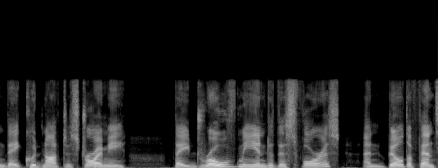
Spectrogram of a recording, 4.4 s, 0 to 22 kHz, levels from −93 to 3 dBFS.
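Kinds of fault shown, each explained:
Loud pop: a single sharp pop lands at about 0.96 s and is gone by about 0.98 s, standing roughly ten decibels above the speech, which carries on underneath without a break. It is likely an electrical pulse, such as a plug, switch or static discharge, pushed into the signal and shaped by the circuits after it. Unlike a dropout or a digital click from a splice, nothing is missing from the speech; the pop sits on top of it, a brief added thump rather than a gap or discontinuity.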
